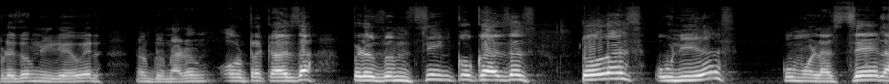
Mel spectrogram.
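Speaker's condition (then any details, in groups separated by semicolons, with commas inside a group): Cerebral palsy; difficulty speaking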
